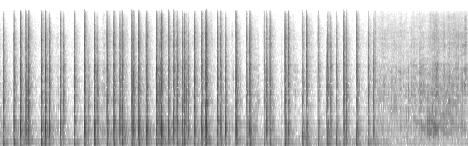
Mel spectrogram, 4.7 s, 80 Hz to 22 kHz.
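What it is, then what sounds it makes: Metal tin. A metal tin is tapped with the fingers in a quick, uneven run of more than twenty short, dry taps, each a bright click with a faint metallic tone around 540 Hz that dies away almost at once. The tapping stops near the 4-second mark, leaving only a soft, low rustle.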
